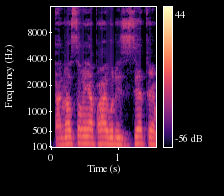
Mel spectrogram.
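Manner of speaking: ordinary talk, nothing marked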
